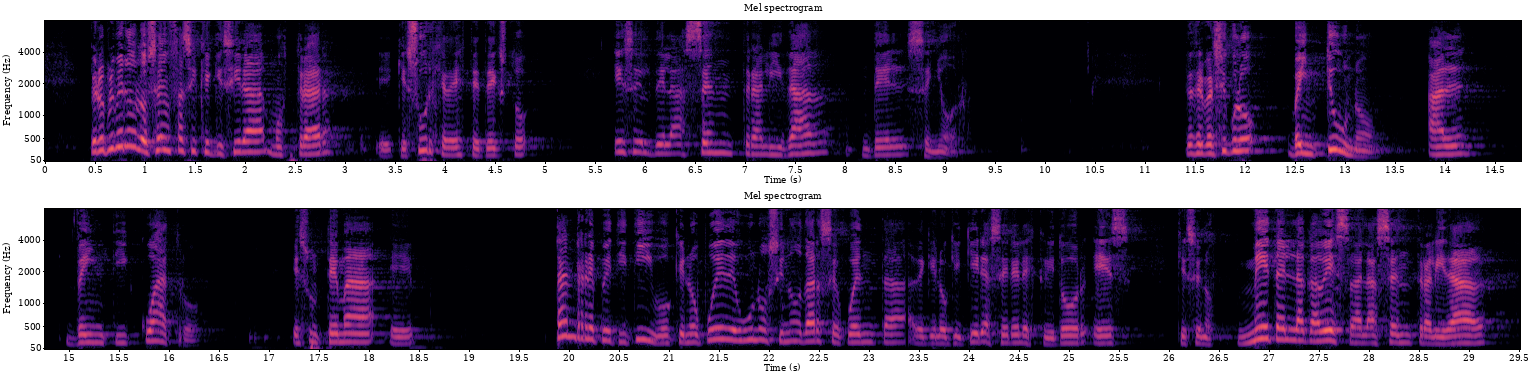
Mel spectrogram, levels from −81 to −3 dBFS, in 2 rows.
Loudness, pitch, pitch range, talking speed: -37 LUFS, 180 Hz, 160-220 Hz, 120 wpm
